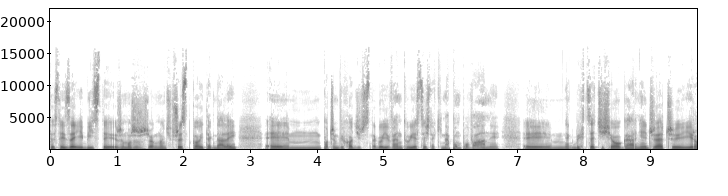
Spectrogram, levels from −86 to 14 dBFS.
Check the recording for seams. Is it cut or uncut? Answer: uncut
